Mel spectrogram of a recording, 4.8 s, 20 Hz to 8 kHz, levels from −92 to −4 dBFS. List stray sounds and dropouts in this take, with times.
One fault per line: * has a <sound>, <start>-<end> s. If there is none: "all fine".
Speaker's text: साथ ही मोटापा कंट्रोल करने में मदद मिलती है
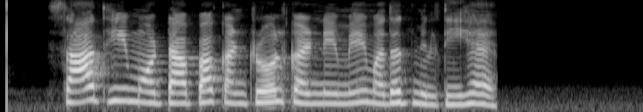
all fine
